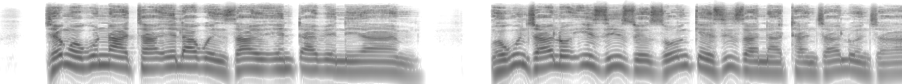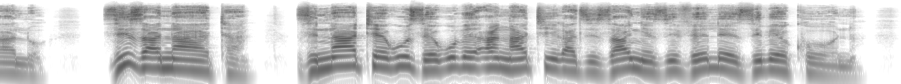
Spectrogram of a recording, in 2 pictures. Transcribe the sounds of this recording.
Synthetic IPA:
nd͡ʒʱɛŋoɣunatʰaɛlaɣwɛnd͡zʱajɔɛntʼaβenijaːmi | ŋoɣund͡ʒʱalɔizizwɛzɔŋkʼɛzizanatʰand͡ʒʱalɔnd͡ʒʱaːlɔ̰ | zizanatʰa | zinatʰɛɣuzɛɣuβɛaŋatʰiɣazizaŋɛzivɛlɛziβɛkʰɔːna

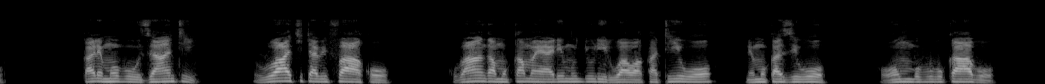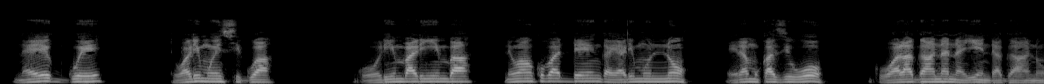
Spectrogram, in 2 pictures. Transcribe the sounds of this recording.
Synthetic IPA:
kale̞muβuːzaːnti | lwaːcitaβifaːko̞ | kuβaːŋɡamukamajalimuɟuliɾwawakatiwo̞ | ne̞mukaziwo̞ː | womuβuvuβukaːβwo̞ | naje̞ɡːwe̞ | te̞walimwe̞ːsiɡwa | ŋɡo̞ːliːmbaliːmba | ne̞waːŋkuβadːe̞ŋɡajalimunːo̞ | e̞ɾamukaziwo̞ | ɡuwalaɡaːnanaje̞ːndaɡaːno̞

